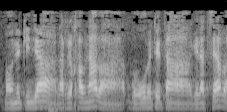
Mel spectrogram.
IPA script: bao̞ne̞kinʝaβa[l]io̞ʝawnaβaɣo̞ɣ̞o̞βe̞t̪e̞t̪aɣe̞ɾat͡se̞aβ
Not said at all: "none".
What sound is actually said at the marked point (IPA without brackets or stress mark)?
r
